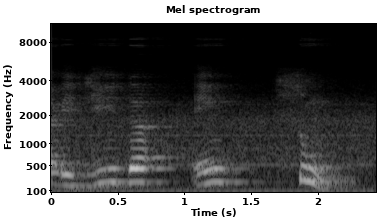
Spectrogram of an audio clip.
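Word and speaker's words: cun: Esse C-U-N, esse Kun, ele é a pronúncia, ele é escrita dessa forma, mas a pronúncia dele é Tsum.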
